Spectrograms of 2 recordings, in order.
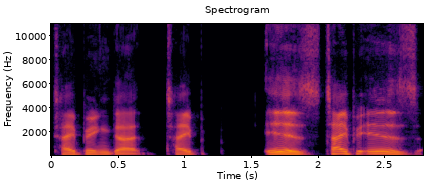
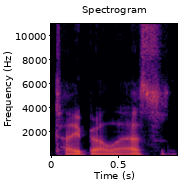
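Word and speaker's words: TypeIs: Type is, I think I pronounced it type ls.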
